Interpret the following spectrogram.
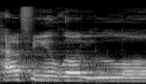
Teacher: हा और ज़ा दोनों में खड़ा ज़बर है, एक जो अलिफ मद्दा की तरह है और ज़ा को पुर पढ़ेंगे, हुरूफ़ मुस्तालिया में से है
